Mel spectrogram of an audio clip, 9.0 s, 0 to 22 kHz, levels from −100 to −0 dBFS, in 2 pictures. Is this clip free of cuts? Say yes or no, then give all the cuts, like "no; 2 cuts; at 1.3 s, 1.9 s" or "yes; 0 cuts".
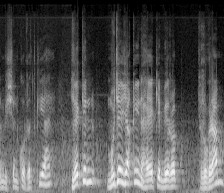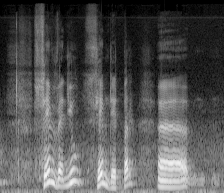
no; 1 cut; at 1.2 s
